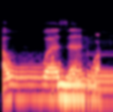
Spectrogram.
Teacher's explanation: ditahan wau musyaddadah ketemu dengan wau lagi. Awa nah tahan satu harakat.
